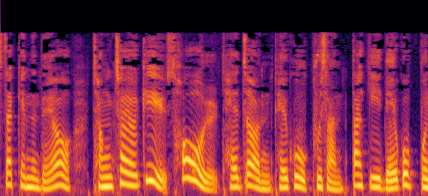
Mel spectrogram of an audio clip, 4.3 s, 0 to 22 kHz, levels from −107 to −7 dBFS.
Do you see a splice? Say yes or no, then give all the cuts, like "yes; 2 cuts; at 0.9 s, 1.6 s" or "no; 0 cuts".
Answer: no; 0 cuts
